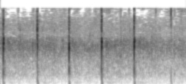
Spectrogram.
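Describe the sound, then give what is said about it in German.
Six sharp hand claps, evenly spaced at about three per second, follow a call for applause to welcome a guest at a gathering. The claps are crisp and steady, and the last one is fainter. “Gib mal einen großen Applaus.”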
